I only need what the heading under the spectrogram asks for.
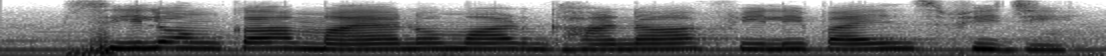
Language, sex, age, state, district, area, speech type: Bengali, female, 30-45, West Bengal, Paschim Bardhaman, urban, spontaneous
